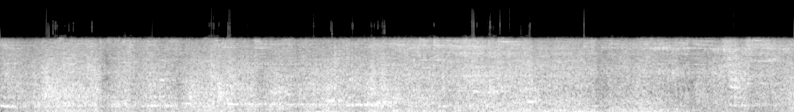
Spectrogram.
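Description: Freight cars rolling past close by: a loud, steady noise of steel wheels running on the rails, with faint squeals here and there.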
